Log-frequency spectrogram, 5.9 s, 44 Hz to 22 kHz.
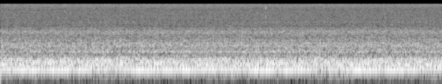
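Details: BMW E46 320cd diesel, cold with low engine and outside temperature, idling with an uneven, lumpy beat under steady clatter; rough idle, cause not pinned down while battery voltage, air-mass and selective mass adjustment are checked in INPA.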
